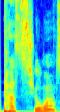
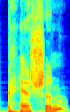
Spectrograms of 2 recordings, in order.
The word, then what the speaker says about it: Passion: Also englisch ausgesprochen nicht Passion, sondern Passion. Das ist im Vorfeld tatsächlich falsch ausgesprochen.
